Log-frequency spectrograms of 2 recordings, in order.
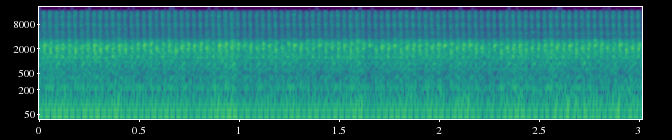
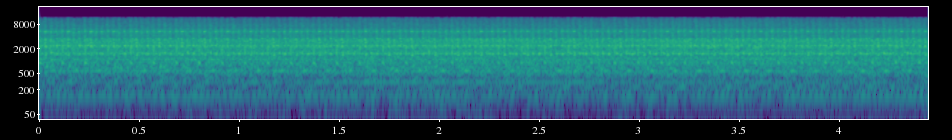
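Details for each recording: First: Diesel car that starts hard and stalls: loud, hard clatter ticking about four times a second over the idle; diesel knock from injection timing advanced too far. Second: Diesel after the chain and pump timing were checked and the cold-start advance regulator wire was powered and adjusted: steady, even idle clatter with no misses or surges; normal idle, pump timing right, engine running smoothly.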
